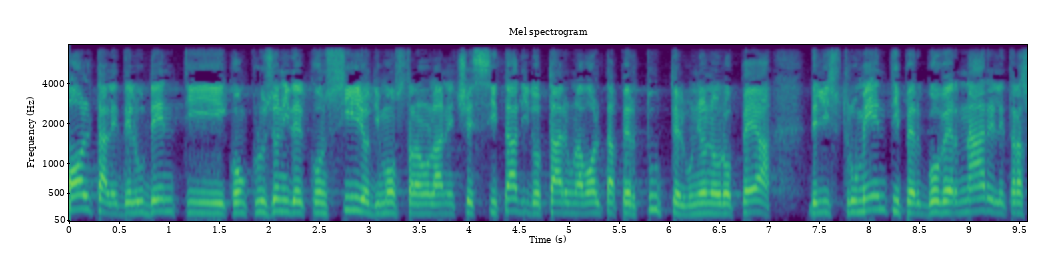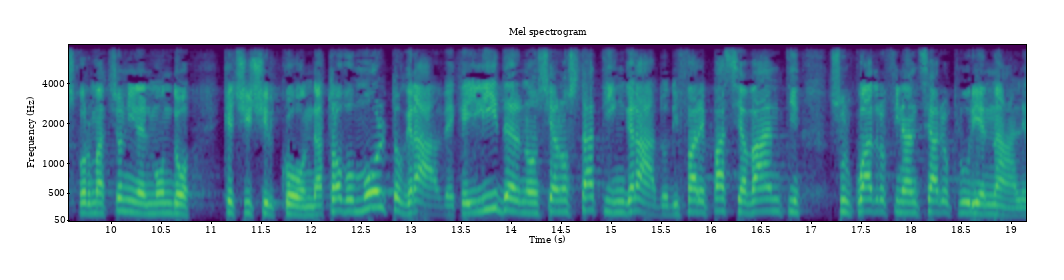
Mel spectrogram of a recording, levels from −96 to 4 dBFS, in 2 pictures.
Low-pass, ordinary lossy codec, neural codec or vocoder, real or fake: 7.2 kHz; none; none; real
